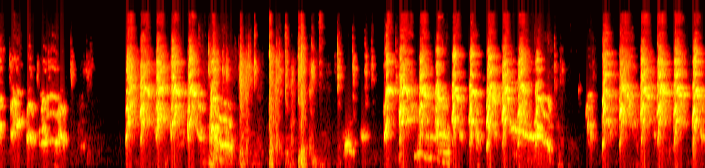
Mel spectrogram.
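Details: Cavalier King Charles Spaniel puppies, blenheim-coloured, five littermates in a home pen; bursts of quick, high-pitched yapping barks in rapid strings, separated by short quiet gaps, with a few softer squeaks between bursts.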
